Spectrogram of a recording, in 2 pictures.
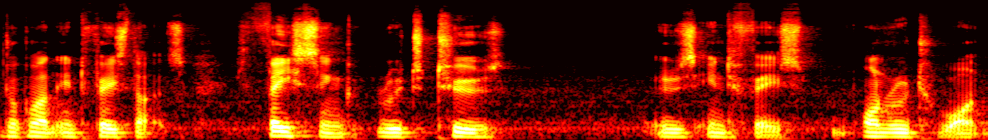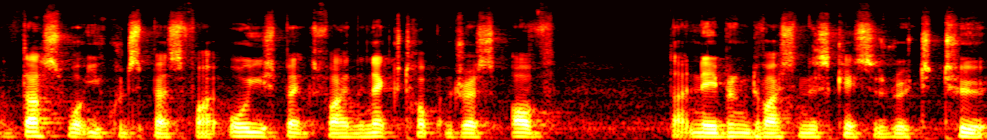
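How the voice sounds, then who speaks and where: The delivery comes at a very fast pace with monotone, flat intonation. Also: man, fairly low pitch for a man. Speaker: networking instructor. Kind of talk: live-streamed tutorial. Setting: live stream.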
